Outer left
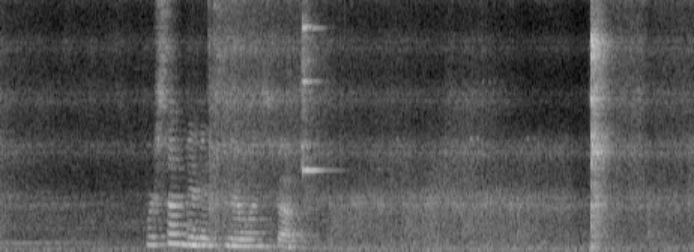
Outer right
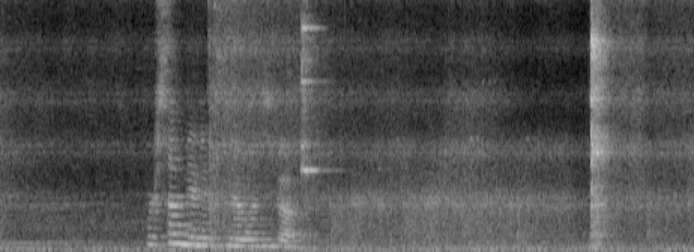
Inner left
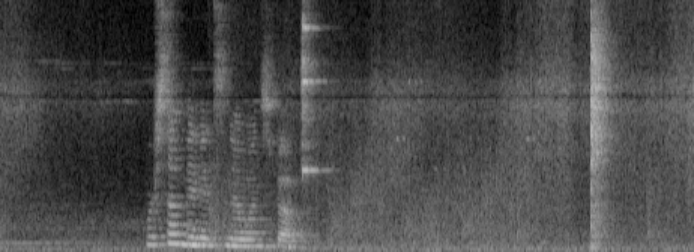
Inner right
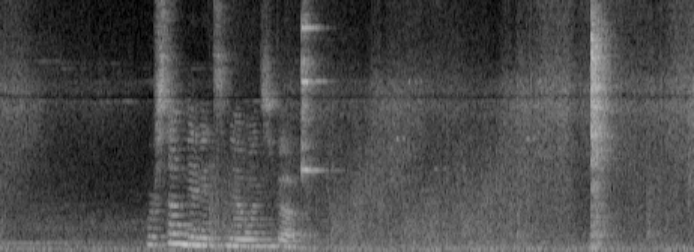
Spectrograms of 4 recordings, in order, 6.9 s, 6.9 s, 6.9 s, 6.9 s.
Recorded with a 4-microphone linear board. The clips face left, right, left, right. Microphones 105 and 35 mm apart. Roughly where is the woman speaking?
Left.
